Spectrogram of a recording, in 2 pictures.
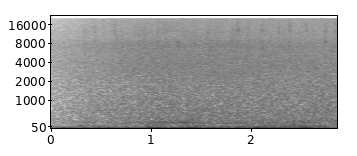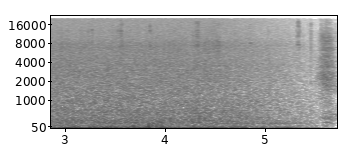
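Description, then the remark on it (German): A steady, dense rush of wind through European beech leaves, a broad soft roar with a strong low end and somewhat weaker high frequencies, holding evenly throughout, with no voices present. “Das Rauschen der Rotbuche hat einen kräftigen Bass und ist in den hohen Frequenzen etwas schwächer.”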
